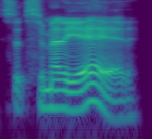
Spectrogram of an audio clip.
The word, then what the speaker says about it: sommelier: Sommelier. Yeah, but you'll say the ER. It's like sommelier.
